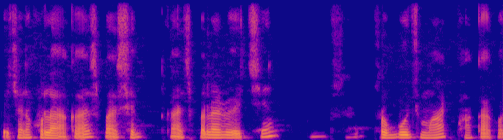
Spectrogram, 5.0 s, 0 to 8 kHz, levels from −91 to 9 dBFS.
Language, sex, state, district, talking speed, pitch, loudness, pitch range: Bengali, male, West Bengal, North 24 Parganas, 140 wpm, 165 Hz, -23 LUFS, 150-195 Hz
